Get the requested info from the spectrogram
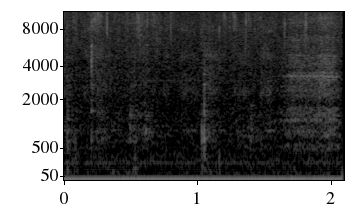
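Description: Quiet kitchen room noise with two faint clicks about a second apart, from gloved hands handling dough in a stainless steel mixing bowl.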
